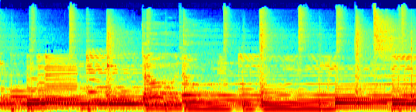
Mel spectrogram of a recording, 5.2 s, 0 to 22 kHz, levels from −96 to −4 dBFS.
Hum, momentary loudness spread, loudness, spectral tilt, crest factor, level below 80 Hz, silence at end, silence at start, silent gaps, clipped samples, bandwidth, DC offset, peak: none; 4 LU; -11 LUFS; -6.5 dB/octave; 10 dB; -24 dBFS; 0 s; 0 s; none; under 0.1%; 18.5 kHz; 0.2%; 0 dBFS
